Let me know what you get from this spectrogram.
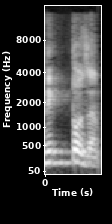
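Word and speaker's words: pnictogen: समझ में आएगी बेटा, पी साइलेंट होता है ना, ध्यान रखना, निक्टोजन नहीं बोलना है, यस क्या बोला है, निक्टोजन बोलना है, क्या बोलना है, निक्टोजन बोलना है ना, पी साइलेंट है, निक्टोजन बोला जाएगा, ठीक है सर, बहुत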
